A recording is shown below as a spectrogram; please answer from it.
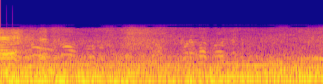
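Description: People's voices talking over a loud, steady low rumble.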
